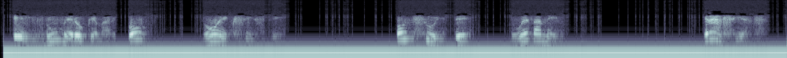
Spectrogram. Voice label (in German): Kein Anschluss, elsalvador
